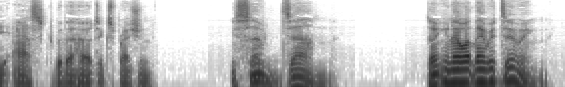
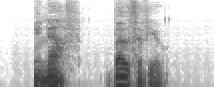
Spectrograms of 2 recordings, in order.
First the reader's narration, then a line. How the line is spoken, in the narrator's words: Liz said firmly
